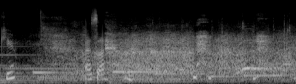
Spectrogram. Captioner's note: laughter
